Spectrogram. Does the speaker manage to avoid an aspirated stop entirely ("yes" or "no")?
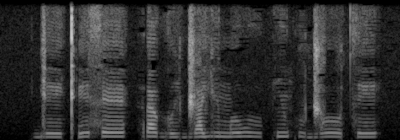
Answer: yes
